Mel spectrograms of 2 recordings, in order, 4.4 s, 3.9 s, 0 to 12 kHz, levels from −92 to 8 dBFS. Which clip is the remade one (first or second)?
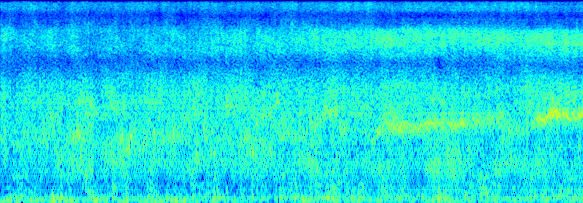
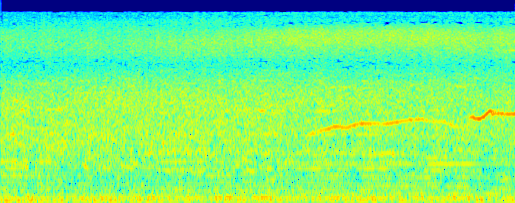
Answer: first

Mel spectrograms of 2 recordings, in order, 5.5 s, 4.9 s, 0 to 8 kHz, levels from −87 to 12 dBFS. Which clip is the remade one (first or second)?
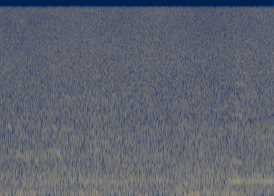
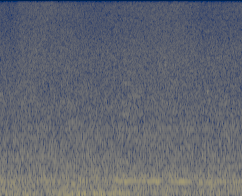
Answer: second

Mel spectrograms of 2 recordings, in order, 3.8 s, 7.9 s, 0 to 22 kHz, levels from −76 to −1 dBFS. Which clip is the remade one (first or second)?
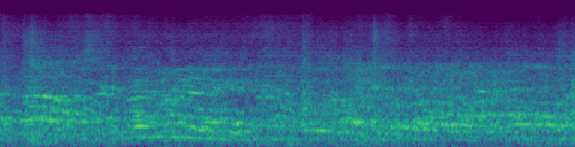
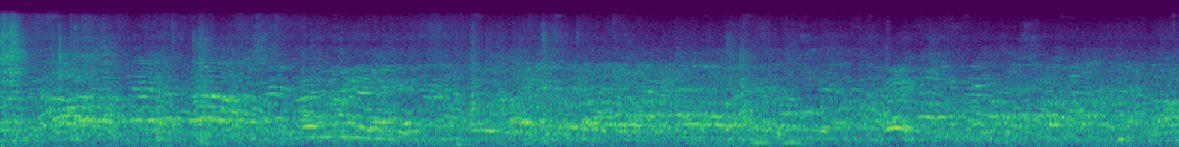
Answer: first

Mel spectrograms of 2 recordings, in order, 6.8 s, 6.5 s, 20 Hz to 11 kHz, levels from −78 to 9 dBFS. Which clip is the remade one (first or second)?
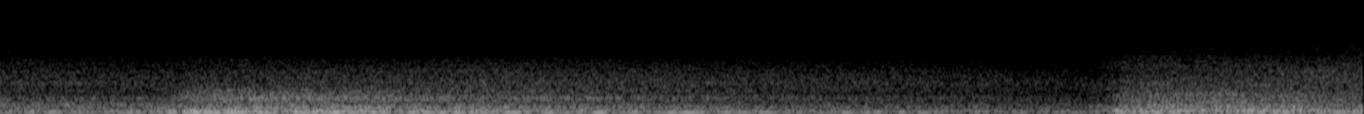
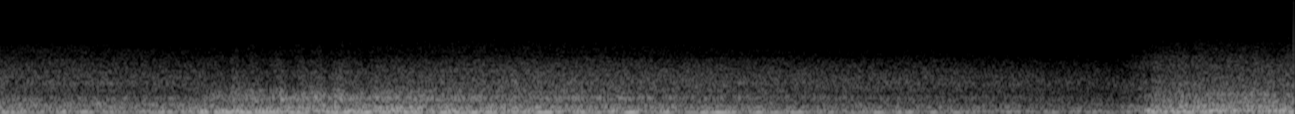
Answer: second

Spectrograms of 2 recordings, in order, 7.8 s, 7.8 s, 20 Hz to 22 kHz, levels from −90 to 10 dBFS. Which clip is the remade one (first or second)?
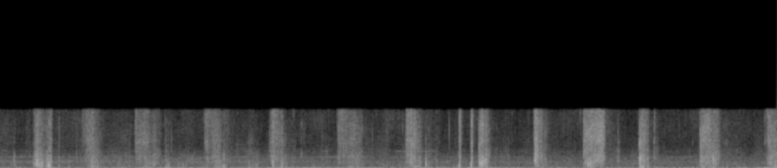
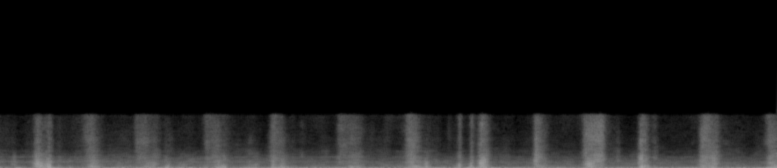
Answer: second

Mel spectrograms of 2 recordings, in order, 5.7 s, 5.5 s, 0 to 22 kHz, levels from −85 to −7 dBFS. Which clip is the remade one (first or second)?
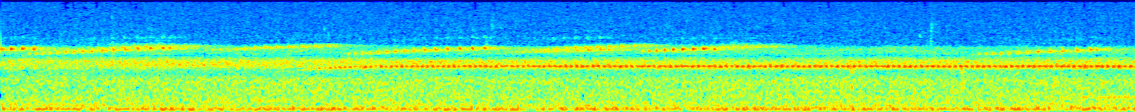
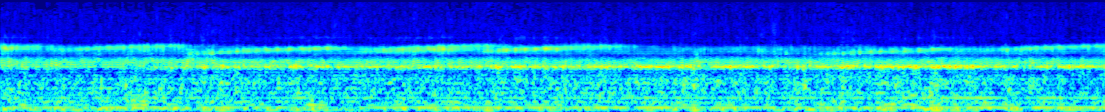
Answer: second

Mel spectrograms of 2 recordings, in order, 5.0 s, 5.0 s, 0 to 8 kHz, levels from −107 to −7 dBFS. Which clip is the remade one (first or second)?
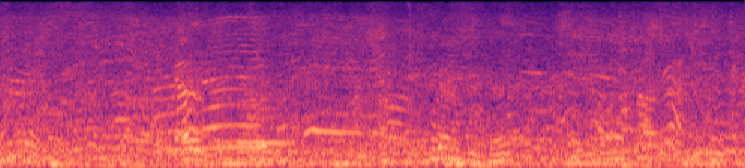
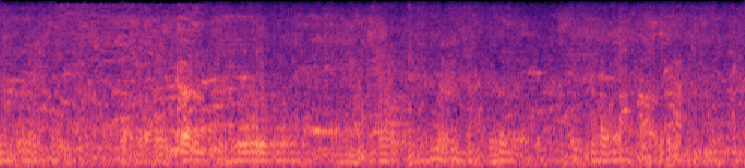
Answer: second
